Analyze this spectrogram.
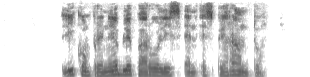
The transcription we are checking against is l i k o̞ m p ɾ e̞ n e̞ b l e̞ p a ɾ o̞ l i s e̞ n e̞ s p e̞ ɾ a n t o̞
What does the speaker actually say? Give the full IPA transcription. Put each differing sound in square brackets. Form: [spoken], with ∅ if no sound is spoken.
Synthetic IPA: l i k o̞ m p ɾ e̞ n e̞ b l e̞ p a ɾ o̞ l i s e̞ n e̞ s p e̞ ɾ a n t o̞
